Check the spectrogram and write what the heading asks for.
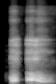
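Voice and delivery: short dry throat-clearing cough; acted cough. Sick wife in the evening air, acted cough. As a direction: cough lightly, as if ill. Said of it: "She coughs".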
